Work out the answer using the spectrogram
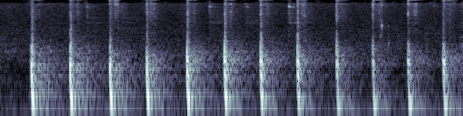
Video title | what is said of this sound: Can You Install a EV Wall Charger Without Trouble? | it's pretty solid right there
